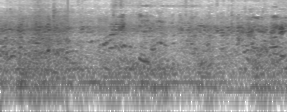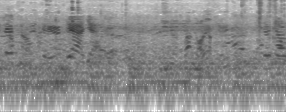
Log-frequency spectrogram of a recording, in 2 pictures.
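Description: Serving spoons clink against metal trays.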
